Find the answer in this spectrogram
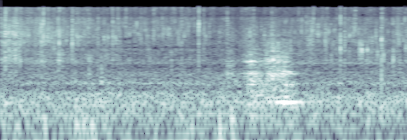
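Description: Bacon and potatoes frying in bacon grease in a cast iron skillet: a steady sizzle with fine crackling. A metal spatula scrapes the pan briefly about two-thirds of the way through as food is lifted out.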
